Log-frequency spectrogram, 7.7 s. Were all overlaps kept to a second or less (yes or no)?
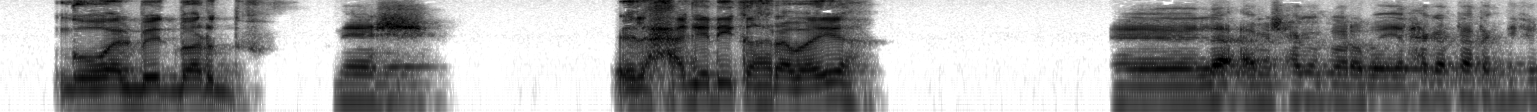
yes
